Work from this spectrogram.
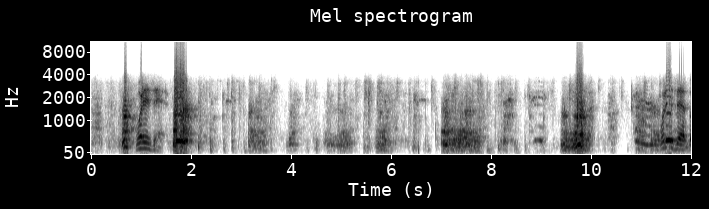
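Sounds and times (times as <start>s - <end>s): dog whining and grumbling: 2.7s - 10.0s, 10.8s - 11.5s.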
